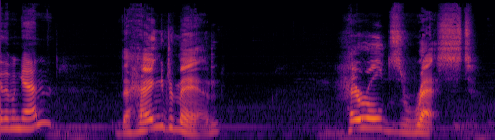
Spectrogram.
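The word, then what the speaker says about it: Herald's Rest: again the hanged man harold's rest is it harold's rest or herod's rest uh it's spelled h-e-r-a-l-d-s like the herald yeah that's one uh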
